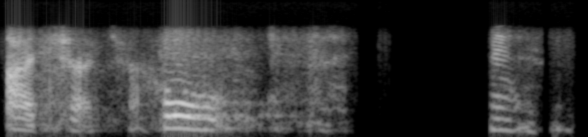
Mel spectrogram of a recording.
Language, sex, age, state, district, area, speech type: Marathi, female, 30-45, Maharashtra, Buldhana, urban, conversation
